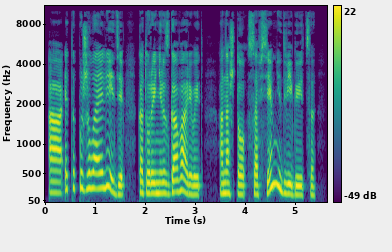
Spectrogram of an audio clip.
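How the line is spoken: Plain. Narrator (Russian): спросила я

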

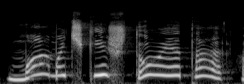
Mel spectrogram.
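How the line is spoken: Exclaimed. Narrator (Russian): воскликнул Сережа

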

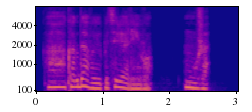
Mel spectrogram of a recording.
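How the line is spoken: Soft question. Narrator (Russian): мягко спросила Урсула

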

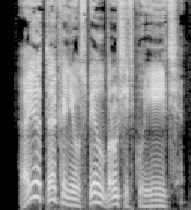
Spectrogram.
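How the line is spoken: Sigh. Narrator (Russian): вздохнул Штирлиц

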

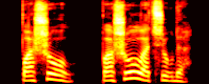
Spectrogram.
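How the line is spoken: Barking at dog. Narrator (Russian): Рявкнул на пса

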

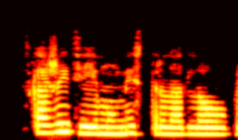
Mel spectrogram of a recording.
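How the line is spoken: Sad voice. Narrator (Russian): произнесла миссис Ладлоу печальным голосом

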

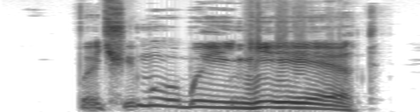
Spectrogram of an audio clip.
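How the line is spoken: Laughing. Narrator (Russian): рассмеялся Хилдс

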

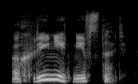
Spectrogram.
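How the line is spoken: Muttered. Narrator (Russian): пробормотал

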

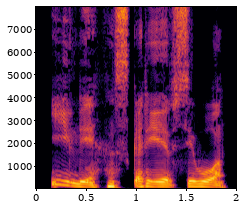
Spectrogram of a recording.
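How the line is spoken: Laughing. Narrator (Russian): засмеялся тот

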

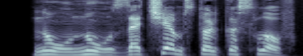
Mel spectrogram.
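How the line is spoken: King shouting. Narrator (Russian): крикнул король

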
